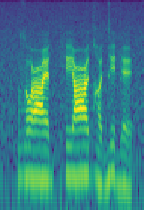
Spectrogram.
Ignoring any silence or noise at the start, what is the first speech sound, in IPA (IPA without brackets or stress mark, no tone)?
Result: z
